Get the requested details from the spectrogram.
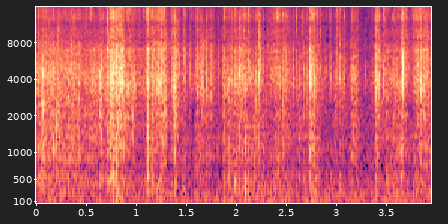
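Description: A roll of red plastic bubble wrap held in hands is scratched and rubbed by long polished fingernails. It makes a steady, bright crinkling hiss with quick scratchy bursts and almost no low end.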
